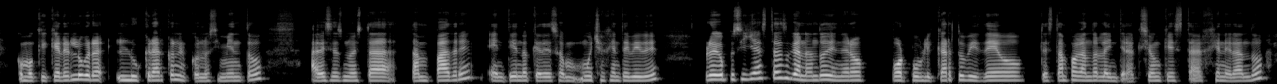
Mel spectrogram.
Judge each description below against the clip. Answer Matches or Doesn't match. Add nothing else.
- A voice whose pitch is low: Doesn't match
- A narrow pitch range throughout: Matches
